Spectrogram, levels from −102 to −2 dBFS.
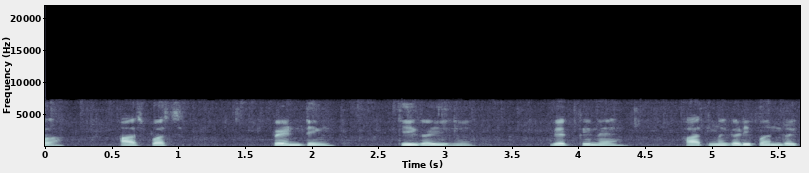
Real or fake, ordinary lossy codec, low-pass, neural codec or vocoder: real; AAC, 48 kbps; 7.2 kHz; none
